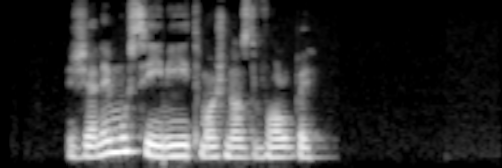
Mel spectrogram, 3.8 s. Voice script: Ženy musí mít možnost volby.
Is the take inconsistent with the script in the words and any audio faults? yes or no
no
